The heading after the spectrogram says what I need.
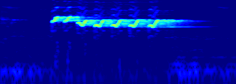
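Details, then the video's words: Sooty-headed bulbul song given as a full, fierce fill-in style: one loud phrase of about one second, a run of quick bubbly wavering whistles that fall and rise in turn, then fade. "Burung trucuk full isian terganis"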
